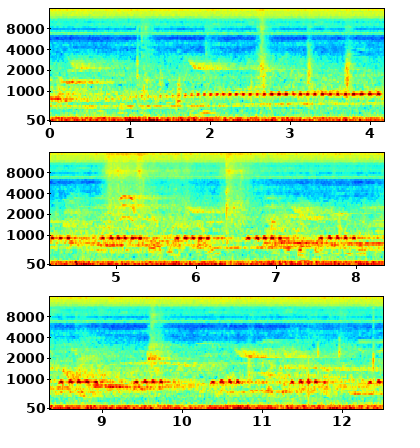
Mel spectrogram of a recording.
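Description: Faint wild bird calls: a rapid pulsing trill at one steady pitch, repeated in bursts, and every couple of seconds a higher note that slurs downward.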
